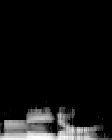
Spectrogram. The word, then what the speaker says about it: molar: we read that output it's not red 4.00 m it's read 4.00 molar so like the back teeth in your mouth are molars that's how we pronounce that word molarity is a very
